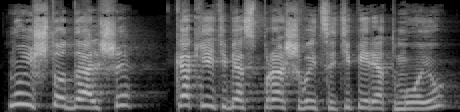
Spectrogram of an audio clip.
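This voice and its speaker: A man's voice: very high-pitched, moderate pace, a bit bright, voice pushed up. Man doing a brash, crude neighbor woman. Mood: mocking.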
